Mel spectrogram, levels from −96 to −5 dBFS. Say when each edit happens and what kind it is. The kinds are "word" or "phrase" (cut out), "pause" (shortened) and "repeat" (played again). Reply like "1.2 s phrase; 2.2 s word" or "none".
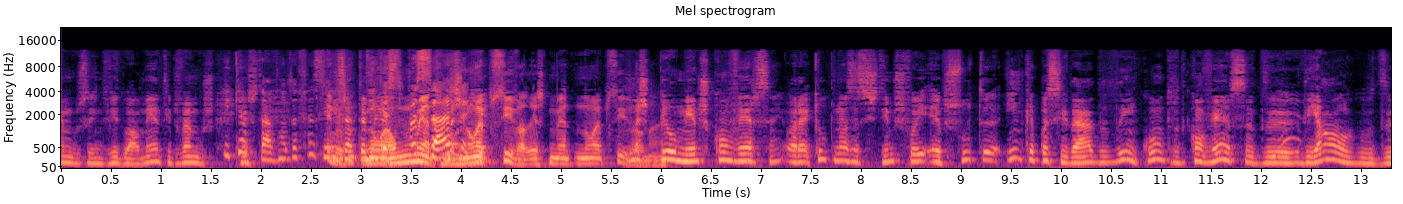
1.1 s word; 2.3 s word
